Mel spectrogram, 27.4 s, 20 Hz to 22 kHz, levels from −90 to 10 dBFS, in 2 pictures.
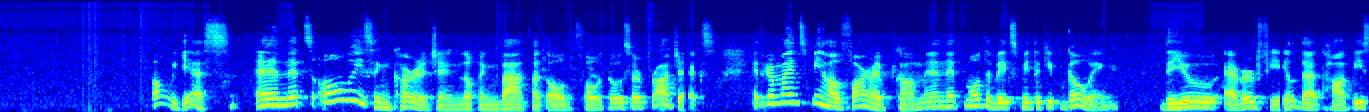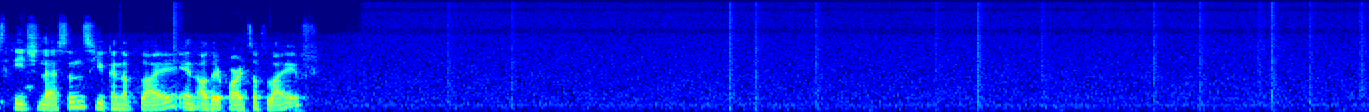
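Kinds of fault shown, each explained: Echo leak: faint scraps of a delayed copy of the speech appear at 2.24, 5.42, 8.91, 11.11, 13.73 and 13.97 s. Each lasts about 50 ms, trails the original by a fixed 379 ms and sits roughly 25 to 35 dB below it. The likely cause is a loudspeaker at the other end whose echo canceller let part of its pickup return. Room reverberation smears continuously, but these are separate fragments at one unchanging delay.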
